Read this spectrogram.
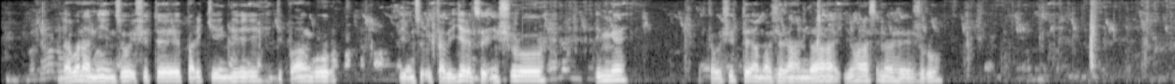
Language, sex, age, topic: Kinyarwanda, male, 25-35, finance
